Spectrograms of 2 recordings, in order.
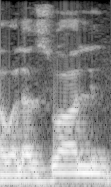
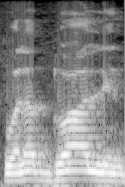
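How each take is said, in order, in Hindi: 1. इसकी शुरुआत z और w से होती है। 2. इसकी शुरुआत सादा d और w से होती है। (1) "वलज़्वालिन पढ़ते हैं तो वो ज़ा हो जाता है" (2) "बाज़ लोग पढ़ते हैं, तो द्वालिन में तो दाल और वाव हो गया, वो तो दाद नहीं हुआ"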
